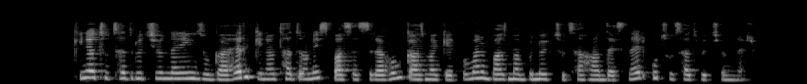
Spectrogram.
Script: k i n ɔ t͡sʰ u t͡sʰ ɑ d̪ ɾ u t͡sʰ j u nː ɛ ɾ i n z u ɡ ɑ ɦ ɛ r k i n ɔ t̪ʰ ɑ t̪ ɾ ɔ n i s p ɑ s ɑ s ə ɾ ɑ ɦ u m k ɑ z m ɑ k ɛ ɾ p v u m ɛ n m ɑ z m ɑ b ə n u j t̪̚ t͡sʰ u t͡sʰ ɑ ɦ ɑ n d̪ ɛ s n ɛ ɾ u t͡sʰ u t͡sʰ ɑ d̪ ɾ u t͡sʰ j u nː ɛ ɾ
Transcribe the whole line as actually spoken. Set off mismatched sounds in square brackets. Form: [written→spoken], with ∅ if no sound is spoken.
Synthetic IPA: k i n ɔ t͡sʰ u t͡sʰ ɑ d̪ ɾ u t͡sʰ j u nː ɛ ɾ i n z u ɡ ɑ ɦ ɛ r k i n ɔ t̪ʰ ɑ t̪ ɾ ɔ n i s p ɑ s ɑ s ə ɾ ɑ ɦ u m k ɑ z m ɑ k ɛ ɾ p v u m ɛ n [m→b] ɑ z m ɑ b ə n u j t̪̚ t͡sʰ u t͡sʰ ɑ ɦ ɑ n d̪ ɛ s n ɛ ɾ u t͡sʰ u t͡sʰ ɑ d̪ ɾ u t͡sʰ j u nː ɛ ɾ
